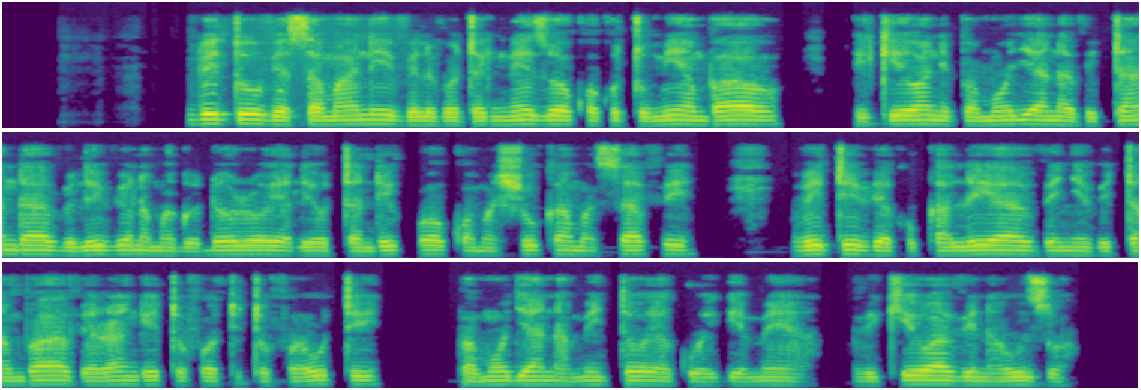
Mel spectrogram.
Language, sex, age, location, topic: Swahili, male, 25-35, Dar es Salaam, finance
